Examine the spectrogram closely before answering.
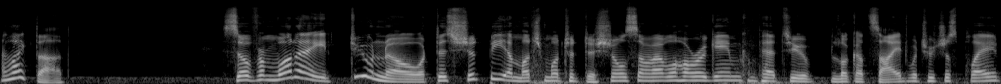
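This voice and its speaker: Lively intonation in a German accent, a fairly slow pace and very even loudness on a very clean recording with a silent background. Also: man, high pitch for a man. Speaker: gaming streamer. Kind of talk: let's play commentary.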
